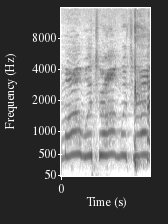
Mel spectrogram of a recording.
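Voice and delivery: mock very high, frantic, panicked, near-tears crying. Retelling how the daughter reacted to the mother's screaming, imitating Jayla crying. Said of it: "starts crying".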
